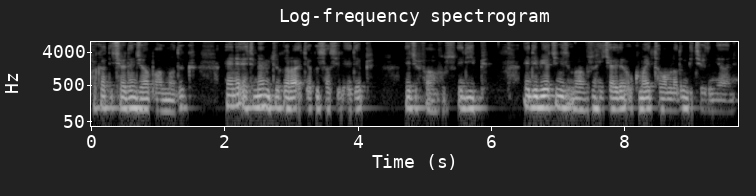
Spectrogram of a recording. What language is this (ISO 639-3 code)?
tur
